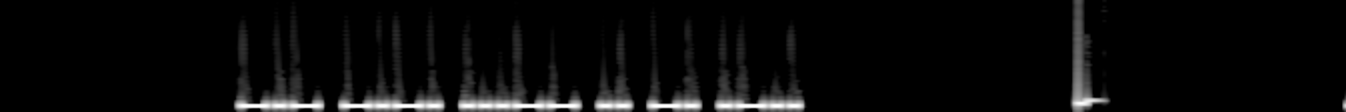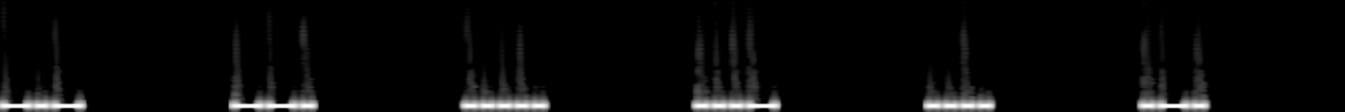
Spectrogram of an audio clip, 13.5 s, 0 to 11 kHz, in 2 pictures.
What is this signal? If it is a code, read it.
Morse code, heard as a keyed tone, about 28 wpm, spaced as for 14 wpm, 700 Hz. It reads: KC3INL KG5VHR
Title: USA Call Signs - 6 Characters - 6x Character Spacing - 28wpm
